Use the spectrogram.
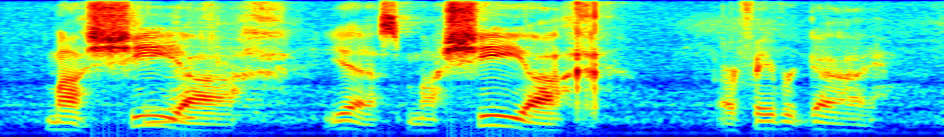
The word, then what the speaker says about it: Mashiach: Meshiach. Mashiach.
